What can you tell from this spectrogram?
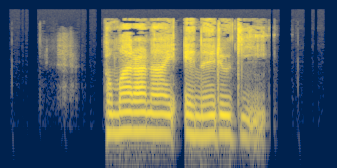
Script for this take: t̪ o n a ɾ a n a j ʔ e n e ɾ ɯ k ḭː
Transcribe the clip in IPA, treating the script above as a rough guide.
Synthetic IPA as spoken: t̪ o m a ɾ a n a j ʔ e n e ɾ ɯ ɡ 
